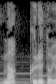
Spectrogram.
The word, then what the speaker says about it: なこそ: なこそと書いてナックルと読むそうですね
